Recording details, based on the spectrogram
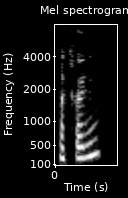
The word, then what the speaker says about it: meconium: Did I say that right, meconium? – Yep.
